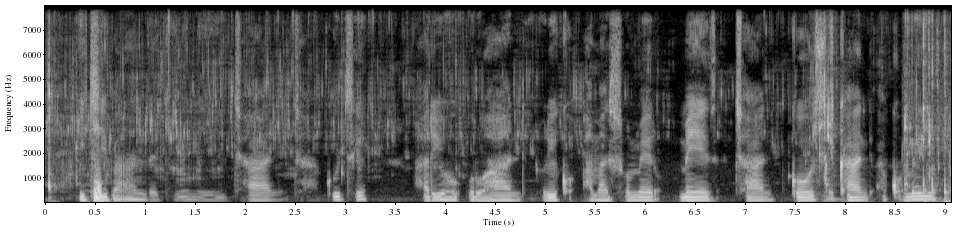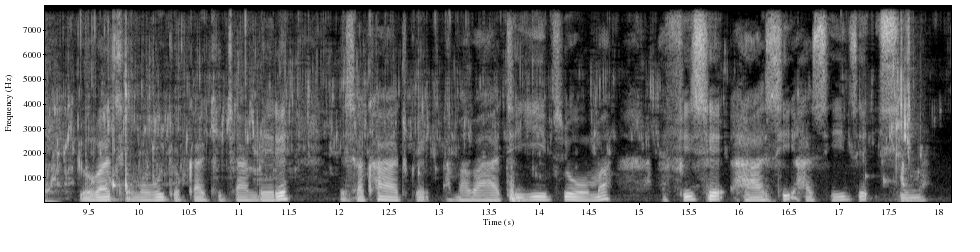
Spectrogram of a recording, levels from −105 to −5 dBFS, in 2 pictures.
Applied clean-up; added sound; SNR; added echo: none; Liquid; 12 dB; none.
